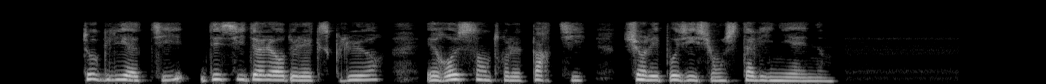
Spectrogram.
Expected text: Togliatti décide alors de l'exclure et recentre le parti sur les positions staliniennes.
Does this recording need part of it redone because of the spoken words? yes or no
no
